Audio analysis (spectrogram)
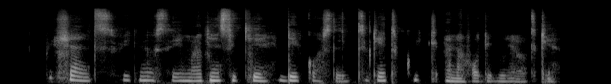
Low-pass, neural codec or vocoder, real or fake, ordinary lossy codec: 14.4 kHz; codec, 44.1 kHz, 2.6 kbps, DAC; fake; AAC, 64 kbps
